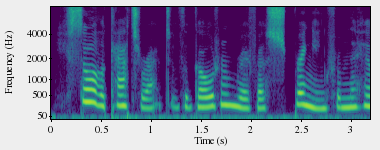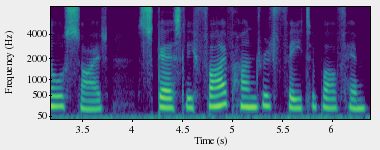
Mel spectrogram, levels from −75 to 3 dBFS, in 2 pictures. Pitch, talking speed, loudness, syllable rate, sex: 230 Hz, 170 wpm, -18 LUFS, 5.0 syllables/s, female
